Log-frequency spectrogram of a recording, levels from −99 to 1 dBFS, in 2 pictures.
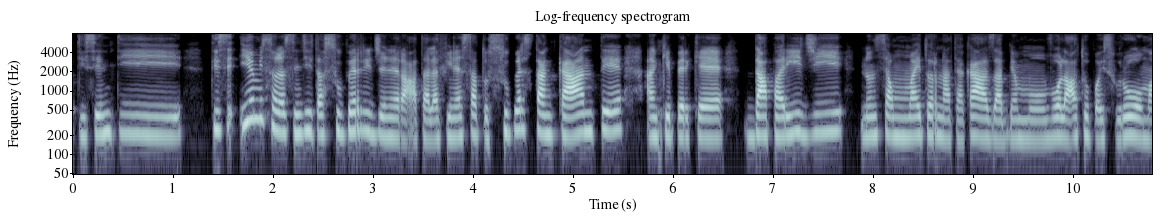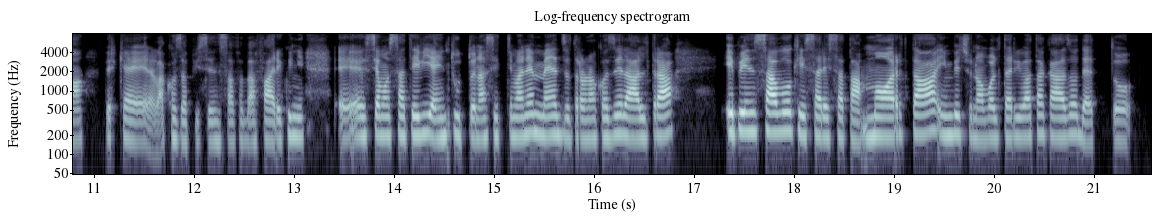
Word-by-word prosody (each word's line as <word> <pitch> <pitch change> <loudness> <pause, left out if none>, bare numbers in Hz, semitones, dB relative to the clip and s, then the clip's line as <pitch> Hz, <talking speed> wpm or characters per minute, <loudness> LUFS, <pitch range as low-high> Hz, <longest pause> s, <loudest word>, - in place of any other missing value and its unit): ti 195 -6 -9
senti, 205 -1 -4 0.2
ti 245 - -2
se 240 - -5
io 335 +6 +3
mi 370 - +1
sono 250 -10 +2
sentita 220 0 -1
super 230 +2 -1
rigenerata. 195 -6 -1
Alla 175 0 +1
fine, 190 +1 -5
è - - 0
stato 205 -2 -3
super 225 +6 -3
stancante, 220 +1 +5 0.2
anche 195 +1 -1
perché 190 -1 0 0.3
da 200 +1 +6
Parigi 215 +3 -1 0.2
non 195 +1 -4
siamo 200 -1 -1
mai 195 +1 +1
tornate 190 -3 -2
a - - -4
casa. 185 -1 +4
Abbiamo 175 0 -5
volato, 190 +1 +2
poi, 175 -1 -4
su 175 - -13
Roma, 185 -3 +1 0.2
perché 185 0 -8
era 165 -1 -2
la - - -3
cosa 175 -3 -8
più - - -19
sensata 165 0 -10
da 165 0 -4
fare. 170 0 0
Quindi, 190 +1 -5 0.3
ehm, 290 -8 -2
siamo 200 0 -1
state 200 0 -1
via, 205 -1 +1
in 185 +1 -3
tutto 200 -2 -5
1 180 0 -1
settimana 195 +1 -2
e - - +2
mezza, 200 -2 -1
tra 185 0 -3
una 180 0 -2
cosa 190 +2 -4
e - - +1
l'altra. 195 +2 +4 0.5
E 225 - +4
pensavo 230 0 +5
che 215 -3 -2
sarei 195 -1 0
stata 185 -3 -1
morta, 195 +3 +4
invece, 205 -2 -4
una 175 -2 -2
volta 185 +1 -4
arrivata 190 +2 -2
a - - -4
casa, 190 +1 0
ho - - -3
detto: 165 0 -7
195 Hz, 190 wpm, -24 LUFS, 185-210 Hz, 0.5 s, da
